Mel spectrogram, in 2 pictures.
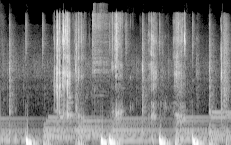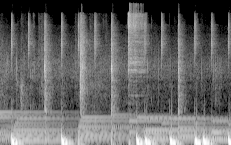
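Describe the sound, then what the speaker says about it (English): Someone chews a spicy sweet chili Dorito close to the mic, with repeated loud crisp crunches in a steady chewing rhythm and no talking. "Some ASMR here, me crunching on a Dorito."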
